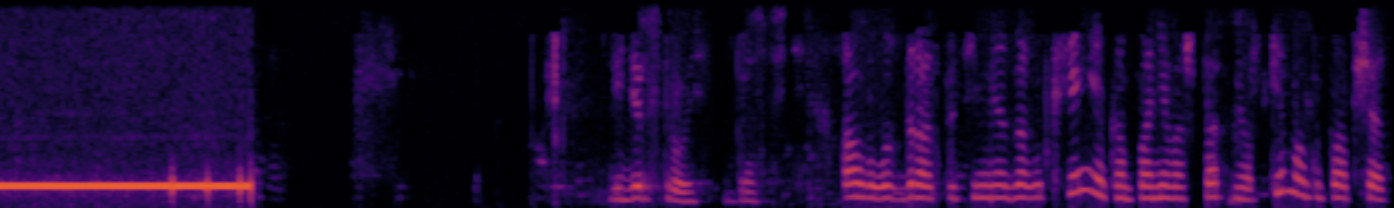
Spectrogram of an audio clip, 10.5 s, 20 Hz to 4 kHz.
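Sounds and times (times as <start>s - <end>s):
telephone ringback tone while a call is transferred to an administrator: 0.0s - 2.0s
speech: 4.7s - 10.4s.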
